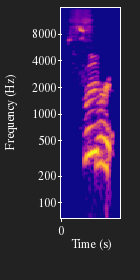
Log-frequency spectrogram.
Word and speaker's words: fruit: It's the same with the word fruit. Fruit needs to sound like a double O.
